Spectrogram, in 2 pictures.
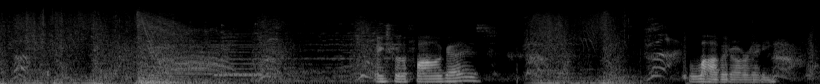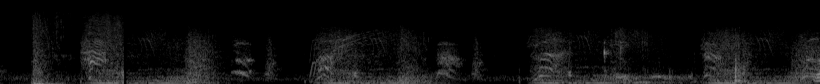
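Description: A flying disc whooshes and smacks against a wall.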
